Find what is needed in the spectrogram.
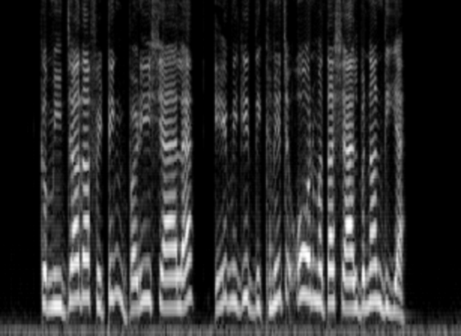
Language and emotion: Dogri, happy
